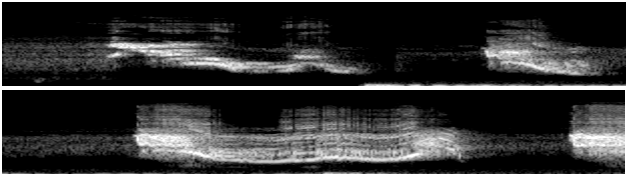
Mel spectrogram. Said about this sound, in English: Okay, this is a mountain lion screams in the Angeles National Forest.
